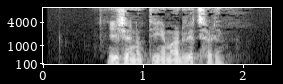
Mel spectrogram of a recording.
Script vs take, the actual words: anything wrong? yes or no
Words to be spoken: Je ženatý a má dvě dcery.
no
